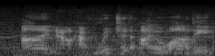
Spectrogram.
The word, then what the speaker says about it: Ayoade: Richard Ayoade?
